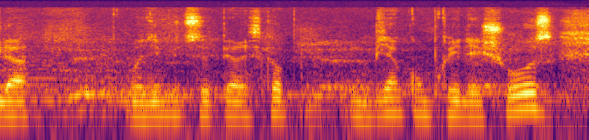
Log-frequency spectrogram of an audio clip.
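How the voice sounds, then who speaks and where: Noticeable background noise runs under this clip. A man speaks at a medium pitch. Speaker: livestream reporter. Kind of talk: live on-the-scene commentary. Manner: hesitant, many fillers.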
